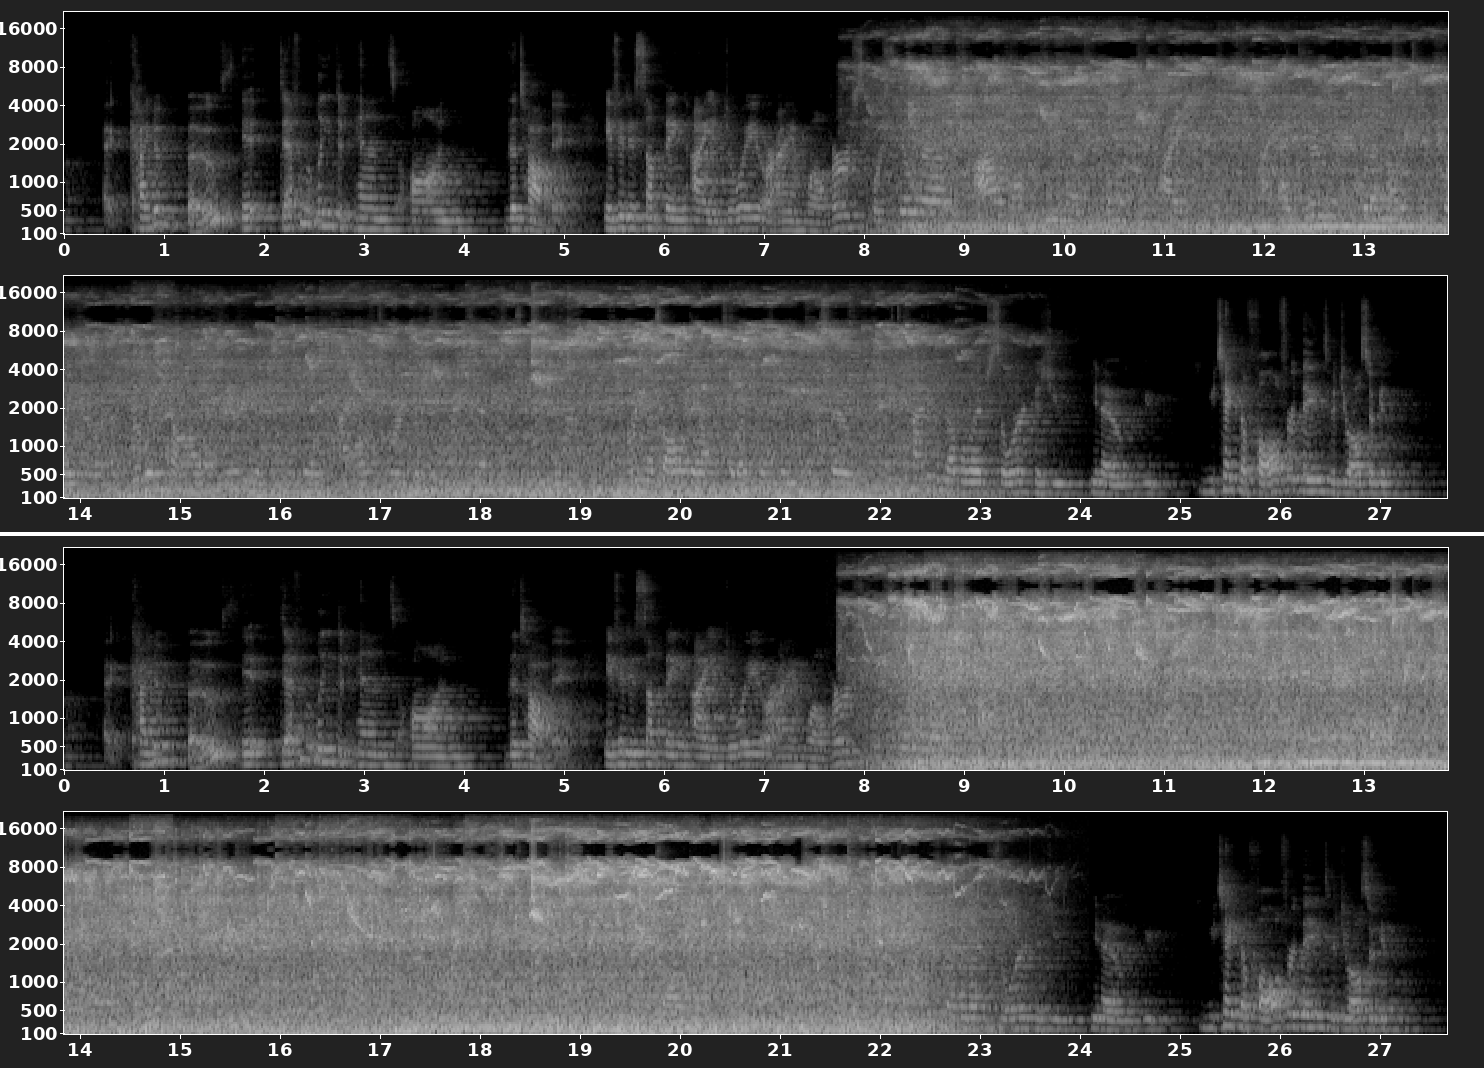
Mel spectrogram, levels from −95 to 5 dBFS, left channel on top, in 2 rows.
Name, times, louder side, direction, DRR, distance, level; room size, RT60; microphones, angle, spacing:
voice 1, 0.4-1.0 1.2-1.9 2.2-3.9 4.4-5.0 5.4-11.3 11.9-19.0 19.4-21.7 22.0-24.7 25.2-27.1, left 2 dB, 85° left, 1 dB, 1.2 m, -42 dB
Chirp tweet, 7.8-23.4, right 12 dB, 80° right, 0.3 m, -24 dB
13.0 x 4.4 x 2.6 m, 1.1 s
head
